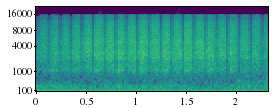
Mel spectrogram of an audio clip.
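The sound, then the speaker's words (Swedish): Sanding down body filler on a car repair in a garage produces many fast, even rasping strokes in a steady back-and-forth rhythm, a bright hiss with no voices. “Sliparbetet tar aldrig slut. Så fort han slipar ner spackel vid en lagning finns det alltid en ny att fortsätta med.”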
